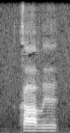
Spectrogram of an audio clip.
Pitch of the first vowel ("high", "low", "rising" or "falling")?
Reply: high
